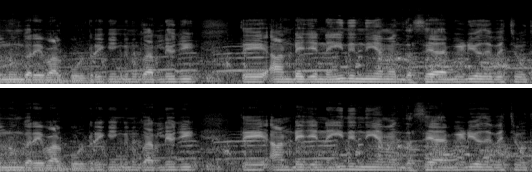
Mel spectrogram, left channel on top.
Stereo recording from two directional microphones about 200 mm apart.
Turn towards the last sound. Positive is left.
turn(degrees=5)  # may be behind; listen again after turning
